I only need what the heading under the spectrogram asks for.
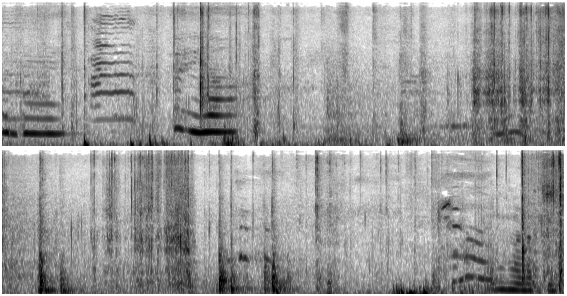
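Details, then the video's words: Stray tabby cat in Morocco meowing sweetly several times, short tonal rising-falling mews near the start and end, mixed with a woman talking softly to it in Arabic and English and handling thumps. "The tabby cat was incredibly cute with a sweet meow."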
